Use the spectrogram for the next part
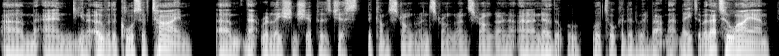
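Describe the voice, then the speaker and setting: An older man from the United Kingdom with an English accent, a podcast guest talking in a thoughtful, measured way with many ums and restarts. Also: lowish voice, level tone, creaky, dry recording, clean studio sound. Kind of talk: podcast interview.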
